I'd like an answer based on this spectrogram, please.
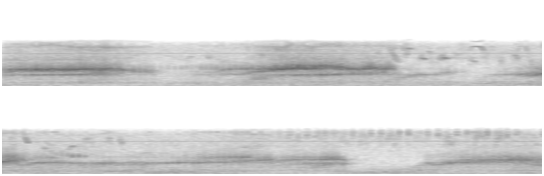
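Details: Croaking frogs in a pulsing chorus, with rattling trills swelling and fading roughly once a second. Now and then a louder, higher call rises above the rest.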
